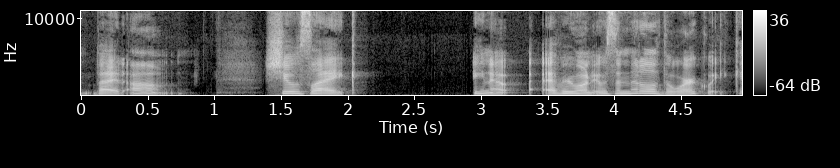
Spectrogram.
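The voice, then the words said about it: Shaky, emotional voice. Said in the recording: “my voice is so shaky. This is very emotional for me.”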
